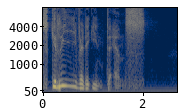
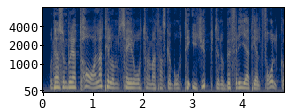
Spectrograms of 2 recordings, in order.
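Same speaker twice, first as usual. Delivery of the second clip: usual speaking voice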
